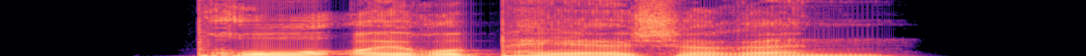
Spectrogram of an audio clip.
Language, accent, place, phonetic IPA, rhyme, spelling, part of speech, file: German, Germany, Berlin, [ˌpʁoʔɔɪ̯ʁoˈpɛːɪʃəʁən], -ɛːɪʃəʁən, proeuropäischeren, adjective, De-proeuropäischeren.ogg
- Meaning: inflection of proeuropäisch: 1. strong genitive masculine/neuter singular comparative degree 2. weak/mixed genitive/dative all-gender singular comparative degree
